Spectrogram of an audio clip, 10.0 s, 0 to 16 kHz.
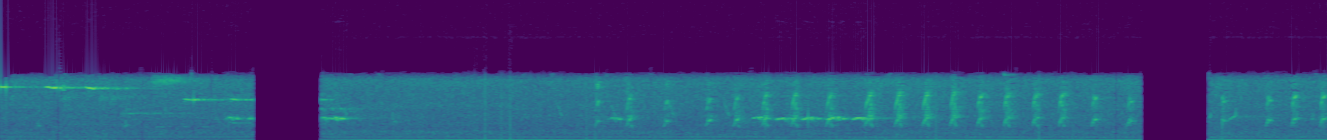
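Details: Male yellow-shafted northern flicker visiting a bald eagle nest in Bluff City, Tennessee, on a June 2023 morning, caught by a nest livecam: a fast run of sharp, evenly repeated notes lasting about four seconds, over steady low hum and short high trills from other birds.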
